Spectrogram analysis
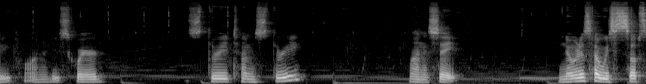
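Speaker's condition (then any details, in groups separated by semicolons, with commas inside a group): No condition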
